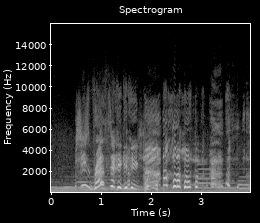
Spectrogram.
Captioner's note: laughing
